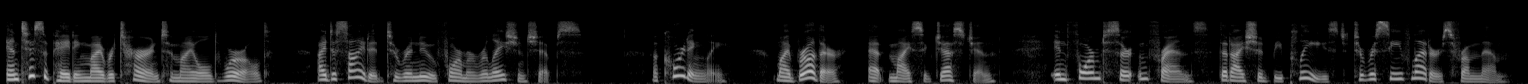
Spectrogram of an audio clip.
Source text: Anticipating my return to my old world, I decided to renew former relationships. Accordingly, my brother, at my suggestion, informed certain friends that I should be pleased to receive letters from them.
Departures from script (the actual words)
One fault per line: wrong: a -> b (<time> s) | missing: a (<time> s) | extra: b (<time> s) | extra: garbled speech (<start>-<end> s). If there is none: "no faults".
no faults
